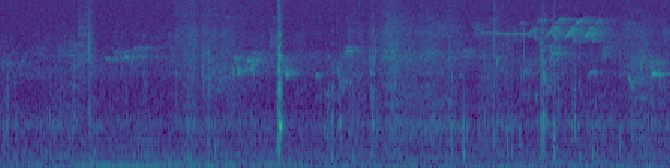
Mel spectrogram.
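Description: Birds calling faintly over quiet outdoor ambience, with a few sharp clicks, the loudest about one second and three seconds in.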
